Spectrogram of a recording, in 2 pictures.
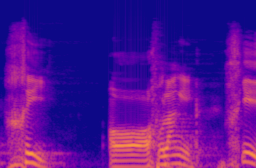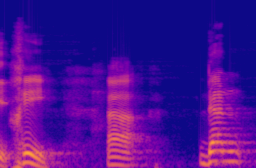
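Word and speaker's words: Χ: X dalam bahasa Yunani bacanya Khi.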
